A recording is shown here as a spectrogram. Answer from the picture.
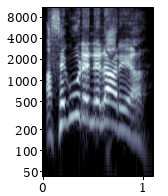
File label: secure the area, spanish soldier; enemy; XBOX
